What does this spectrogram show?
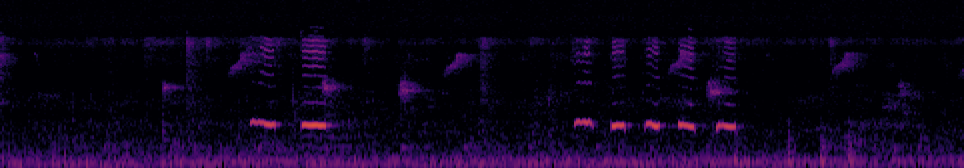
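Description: Birds calling in the background: two short whistled hoots, then a quick run of five, with faint high chirps among them, over a low hush.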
